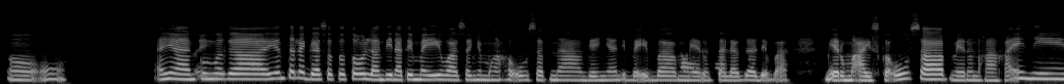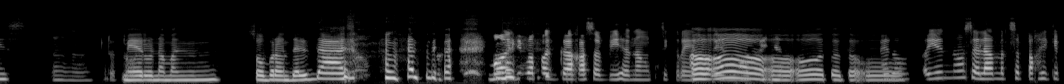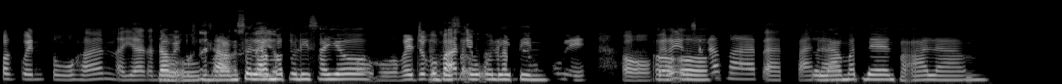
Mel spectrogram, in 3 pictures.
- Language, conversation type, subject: Filipino, unstructured, Ano ang ginagawa mo kapag naiinis ka sa kausap mo?
- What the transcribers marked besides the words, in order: other background noise; static; tapping; laughing while speaking: "'di ba?"; laugh; laughing while speaking: "nalaman"; dog barking; background speech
